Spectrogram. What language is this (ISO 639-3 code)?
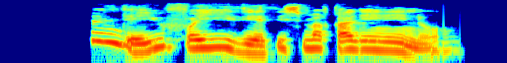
kab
